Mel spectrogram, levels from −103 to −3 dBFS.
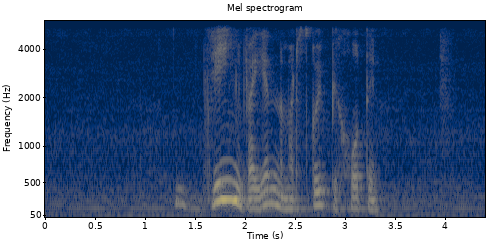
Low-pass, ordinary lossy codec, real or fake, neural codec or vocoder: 5.4 kHz; Opus, 64 kbps; fake; vocoder, 44.1 kHz, 128 mel bands every 256 samples, BigVGAN v2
